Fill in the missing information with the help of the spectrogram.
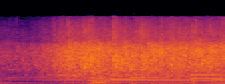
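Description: Audience applause, a dense and steady wash of clapping that swells in the first half-second and then holds loud and even, with faint tonal hum underneath.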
